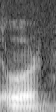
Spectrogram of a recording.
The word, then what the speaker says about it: Ur: came from Sumer, came from a city called Ur, or Er as many here pronounce it, but the true pronunciation is Ur.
